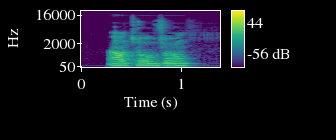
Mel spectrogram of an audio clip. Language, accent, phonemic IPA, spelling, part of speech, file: French, Canada, /ɑ̃.tʁu.vʁɔ̃/, entrouvrons, verb, LL-Q150 (fra)-entrouvrons.wav
- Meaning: inflection of entrouvrir: 1. first-person plural present indicative 2. first-person plural imperative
